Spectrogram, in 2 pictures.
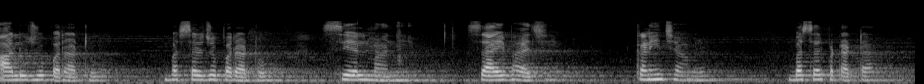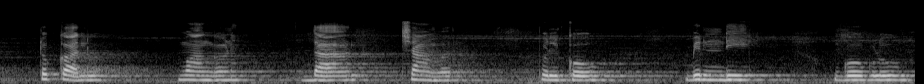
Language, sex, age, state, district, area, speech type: Sindhi, female, 45-60, Uttar Pradesh, Lucknow, urban, spontaneous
